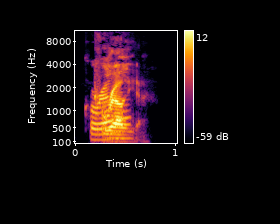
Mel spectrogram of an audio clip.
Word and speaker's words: Corellia: So one of the first things that we see in Han and Kira trying to escape Corella, am I saying that correctly? – Corellia. Corellia.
